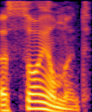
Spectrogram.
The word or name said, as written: assoilment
